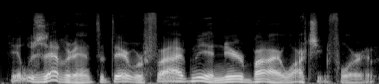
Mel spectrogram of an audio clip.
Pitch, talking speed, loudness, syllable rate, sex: 115 Hz, 205 wpm, -16 LUFS, 5.1 syllables/s, male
